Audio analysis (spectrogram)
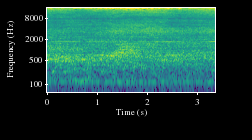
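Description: A heavy handheld cordless vacuum cleaner with a trigger runs at a steady whine, a continuous close and fairly loud airy hiss with a faint tonal hum and no talk over it.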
